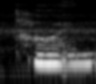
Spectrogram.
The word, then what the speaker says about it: time: job number one of silent E is to make the vowel before it long let's see I give you an an example the word Tim right Tim t i m if we added a silent e to the end what would that word say time time yes see if there's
